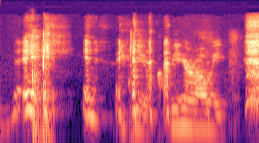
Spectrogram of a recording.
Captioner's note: laughter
